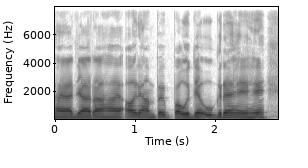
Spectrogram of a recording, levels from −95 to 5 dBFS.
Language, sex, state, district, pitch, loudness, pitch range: Hindi, male, Maharashtra, Solapur, 160 Hz, -19 LUFS, 150-165 Hz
